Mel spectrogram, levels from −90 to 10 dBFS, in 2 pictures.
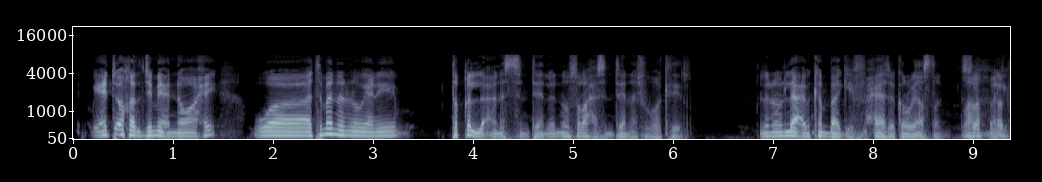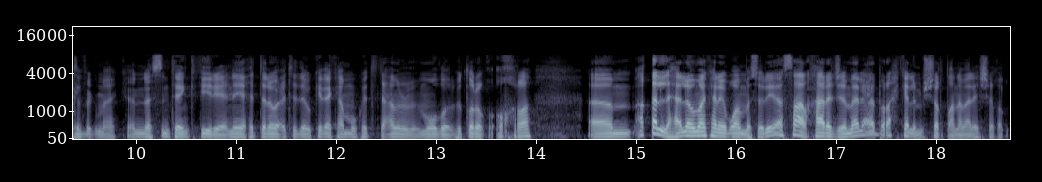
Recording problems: high frequencies cut off; noticeable; nothing above 8 kHz

